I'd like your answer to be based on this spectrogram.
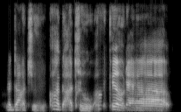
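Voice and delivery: high, soft, slow gloating villain voice.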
